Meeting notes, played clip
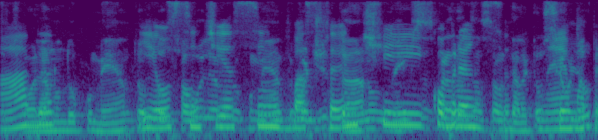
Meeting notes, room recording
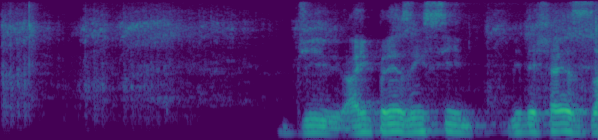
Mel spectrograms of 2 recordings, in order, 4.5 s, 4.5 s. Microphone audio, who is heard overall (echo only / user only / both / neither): user only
